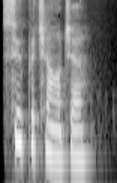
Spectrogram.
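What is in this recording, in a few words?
"supercharger", English, uk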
